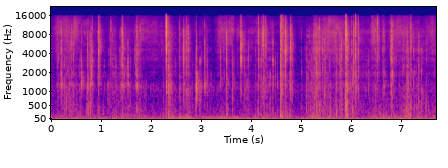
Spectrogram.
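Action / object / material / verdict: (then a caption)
scrape / thin soft plastic bag / plastic / none. Fingertips with short nails crinkle and rub a thin, clear, empty soft plastic bag held flat on a desk, rolling and unrolling it. A steady, quiet bed of bright, dry crinkling runs throughout, broken by many sharp crackles and a few louder snaps, with little low-end weight.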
